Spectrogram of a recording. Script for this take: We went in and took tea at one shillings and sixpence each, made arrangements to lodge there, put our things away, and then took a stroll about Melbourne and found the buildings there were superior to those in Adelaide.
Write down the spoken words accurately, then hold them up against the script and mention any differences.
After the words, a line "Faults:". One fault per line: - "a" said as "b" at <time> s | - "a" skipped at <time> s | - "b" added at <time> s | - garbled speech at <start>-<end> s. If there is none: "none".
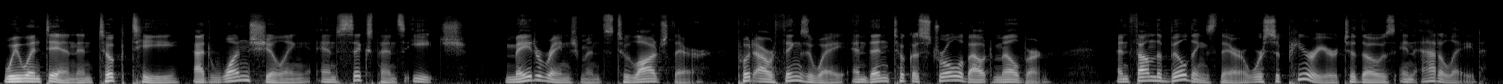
We went in and took tea at one shilling and sixpence each, made arrangements to lodge there, put our things away, and then took a stroll about Melbourne and found the buildings there were superior to those in Adelaide.
Faults:
- "shillings" said as "shilling" at 2.5 s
